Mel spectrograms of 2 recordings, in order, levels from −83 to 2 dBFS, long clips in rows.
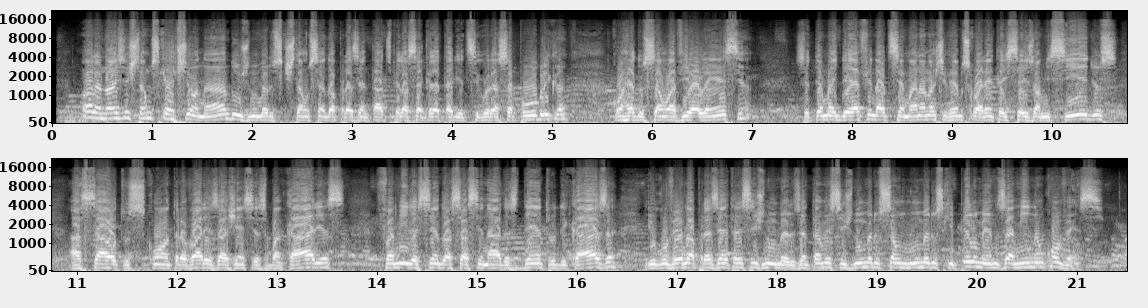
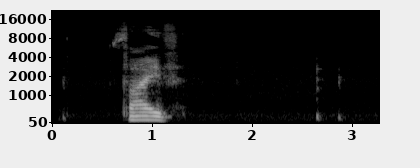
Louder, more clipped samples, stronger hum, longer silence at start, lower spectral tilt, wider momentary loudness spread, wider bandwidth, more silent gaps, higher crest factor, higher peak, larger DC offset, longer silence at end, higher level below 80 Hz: first, -5 LUFS vs -28 LUFS; first, 7% vs under 0.1%; neither; second, 0.05 s vs 0.6 s; second, -4 dB/octave vs -5.5 dB/octave; second, 4 LU vs 21 LU; first, over 20 kHz vs 14 kHz; neither; second, 6 dB vs 22 dB; first, 0 dBFS vs -12 dBFS; neither; second, 0 s vs 0.6 s; first, -22 dBFS vs -78 dBFS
